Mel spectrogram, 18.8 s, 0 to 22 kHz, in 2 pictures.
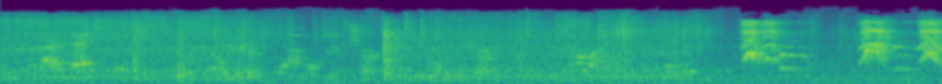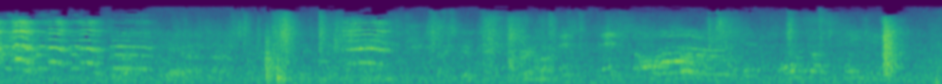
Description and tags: Inside the gift shop recorded at Busch Wildlife Sanctuary with Olympus DS-40.
people, nature, field-recording, store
